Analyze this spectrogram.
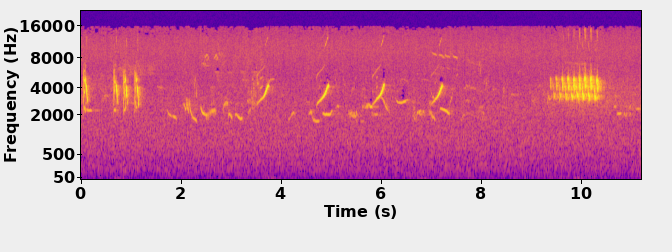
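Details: Common chaffinch recorded in the Montes de León, Spain, in March: scattered short, sharp upslurred chirps and twittering notes over several seconds, closing with a brief dense buzzy trill, against soft outdoor background noise.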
